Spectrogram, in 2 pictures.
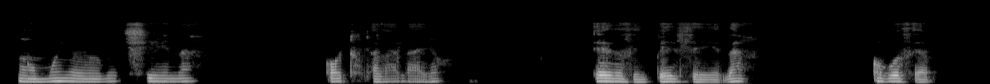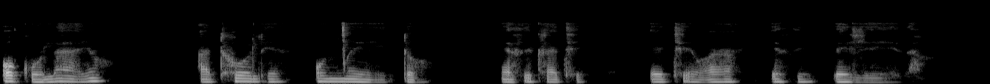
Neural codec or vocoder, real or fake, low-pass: none; real; 7.2 kHz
